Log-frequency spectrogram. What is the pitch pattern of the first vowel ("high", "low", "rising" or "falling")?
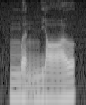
low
